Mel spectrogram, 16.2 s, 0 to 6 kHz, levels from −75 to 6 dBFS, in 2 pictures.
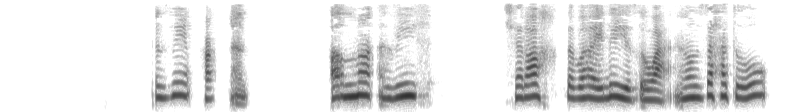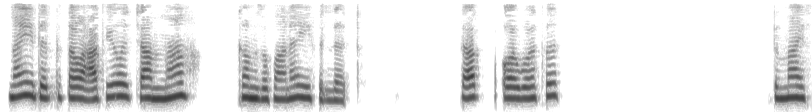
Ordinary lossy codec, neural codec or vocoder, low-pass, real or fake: MP3, 24 kbps; codec, 16 kHz, 1.1 kbps, Voila-Tokenizer; 5.4 kHz; fake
